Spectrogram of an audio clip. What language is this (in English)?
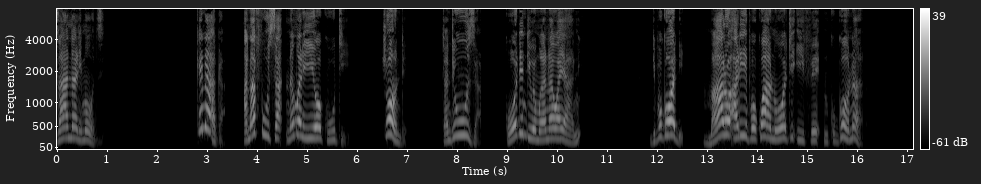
Nyanja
